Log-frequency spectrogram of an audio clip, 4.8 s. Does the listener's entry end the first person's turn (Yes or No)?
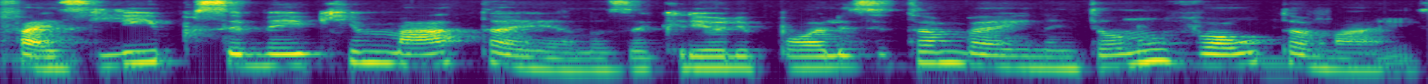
Yes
